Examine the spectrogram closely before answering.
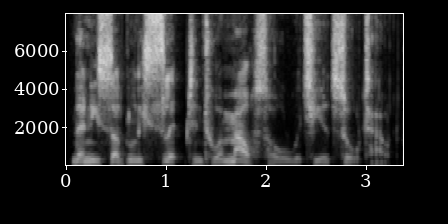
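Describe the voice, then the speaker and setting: A man's voice: on the low side, very animated, a little fast, gravelly, a bit bright, dry recording, clean studio sound. A man reading a fairy tale aloud in a dramatic, old-fashioned storytelling manner.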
